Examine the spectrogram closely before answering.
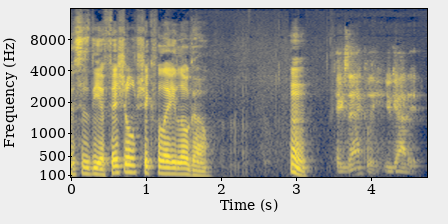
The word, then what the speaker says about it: Chick-fil-A: Chick as in chicken, fill like filet, and then A at the end.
